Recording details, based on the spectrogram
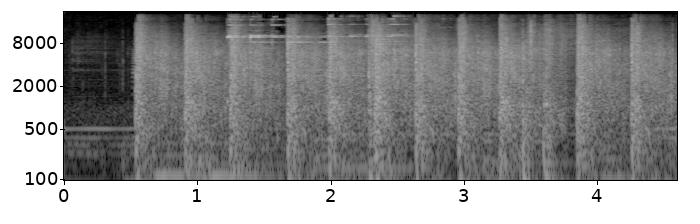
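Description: Rapid gunfire from a weapon in the video game Fallout, a dense string of loud, evenly spaced shots after a brief quiet start, close and continuous with no talk over it.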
